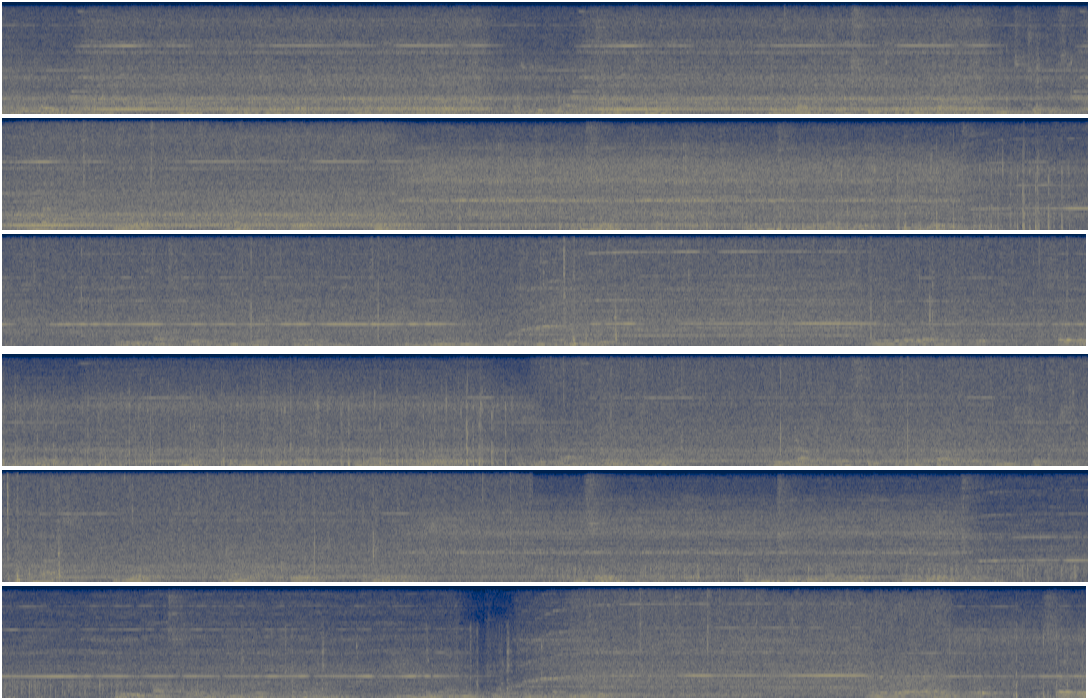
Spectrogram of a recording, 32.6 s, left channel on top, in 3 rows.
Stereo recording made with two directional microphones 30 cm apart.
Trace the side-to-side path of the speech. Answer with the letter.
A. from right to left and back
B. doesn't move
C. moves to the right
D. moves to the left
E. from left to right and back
C.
